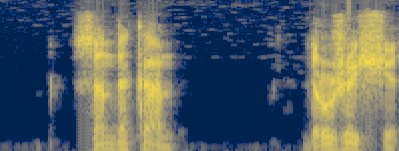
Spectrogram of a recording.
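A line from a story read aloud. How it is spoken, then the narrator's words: Soft voice. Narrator (Russian): сказал Янос мягким голосом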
